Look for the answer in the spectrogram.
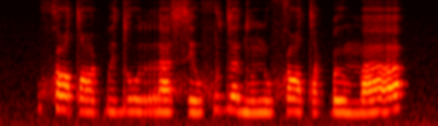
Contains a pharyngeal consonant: no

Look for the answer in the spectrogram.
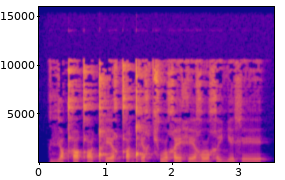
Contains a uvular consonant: yes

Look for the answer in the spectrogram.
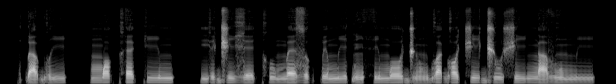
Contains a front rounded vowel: no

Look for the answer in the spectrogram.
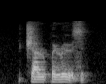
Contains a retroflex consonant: yes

